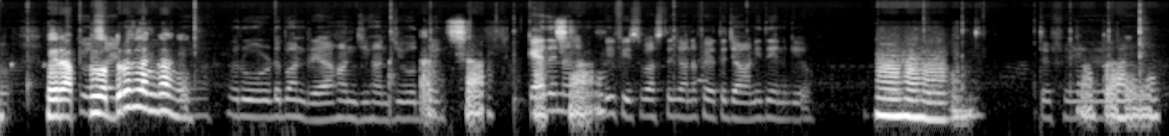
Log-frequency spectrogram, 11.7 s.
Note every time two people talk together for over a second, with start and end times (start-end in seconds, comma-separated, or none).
0.6-1.8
